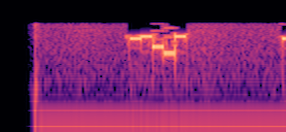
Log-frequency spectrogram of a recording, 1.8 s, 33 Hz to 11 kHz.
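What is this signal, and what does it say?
Five-tone selective call (ZVEI), heard as quick runs of five tones, tones of about 70 ms. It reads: 89419
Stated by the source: ZVEI five-tone selective call received on SDR.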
